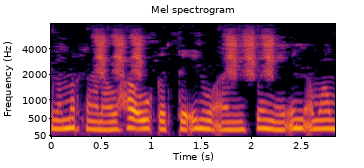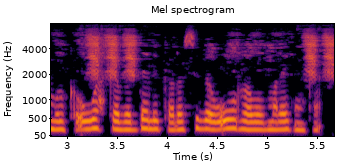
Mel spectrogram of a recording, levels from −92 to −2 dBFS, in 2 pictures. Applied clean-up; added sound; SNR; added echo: classical method Wiener filter.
